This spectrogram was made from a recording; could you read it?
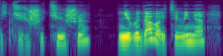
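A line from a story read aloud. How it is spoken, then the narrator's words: Quiet speech. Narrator (Russian): негромко произнес он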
